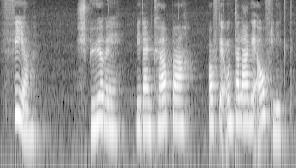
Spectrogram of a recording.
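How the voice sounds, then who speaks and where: Very slow, calm woman guiding relaxation. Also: fairly high pitch. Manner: calm, instructive, counts down slowly with pauses. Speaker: relaxation guide. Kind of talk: guided progressive muscle relaxation.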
